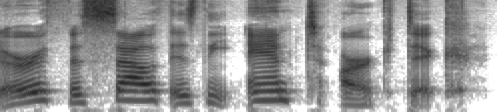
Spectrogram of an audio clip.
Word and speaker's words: Antarctic: the south is the Antarctic there's sort of like almost a hiccup in the word there Antarctic oh uh in a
